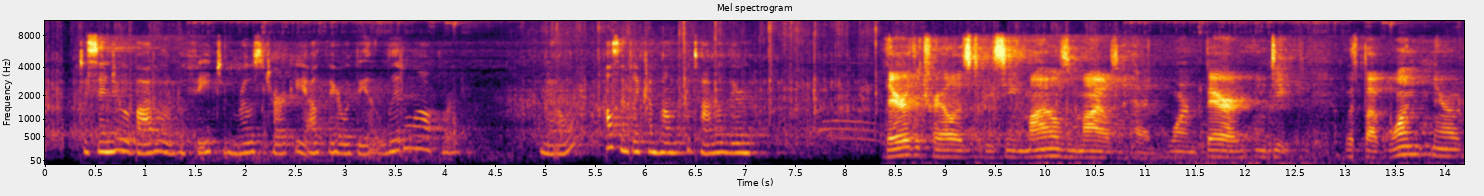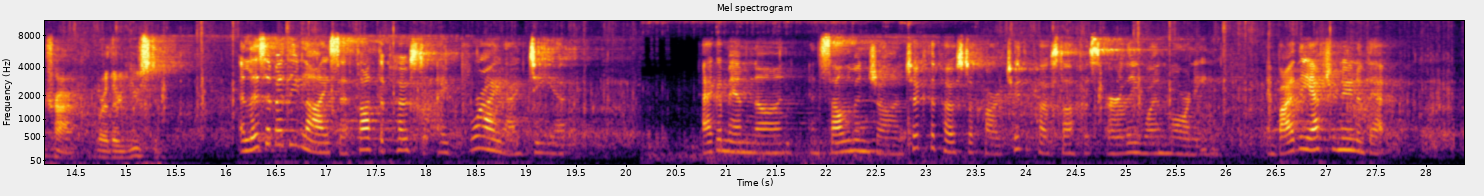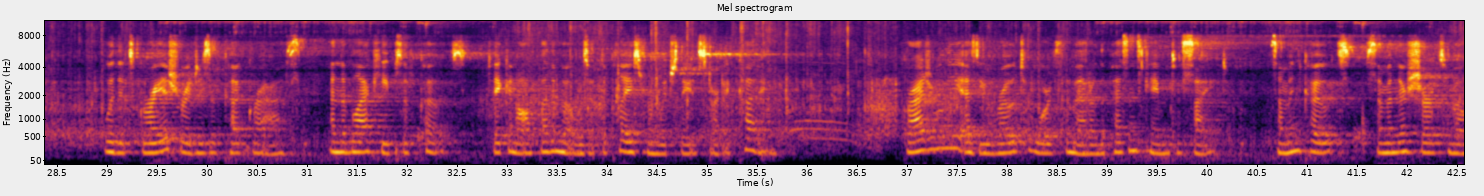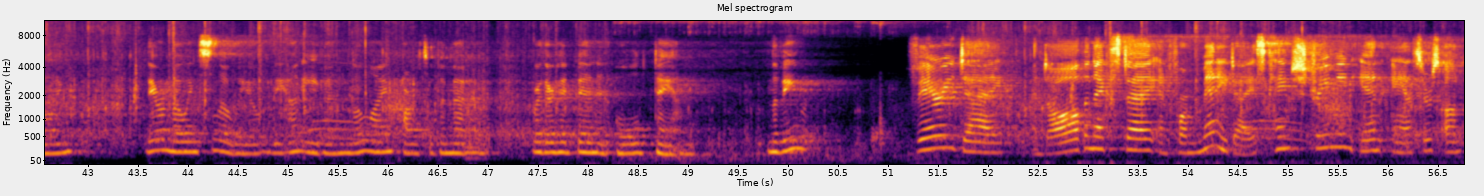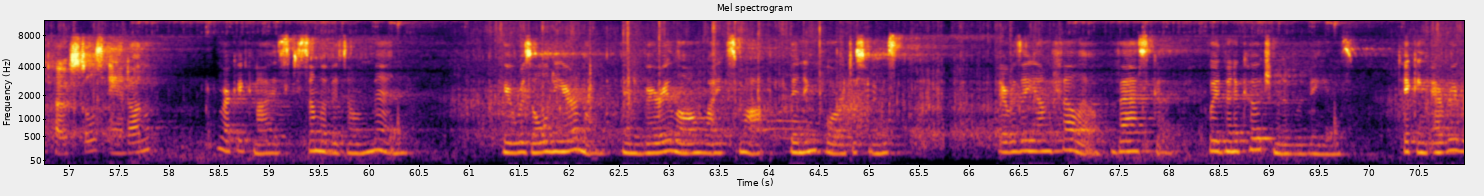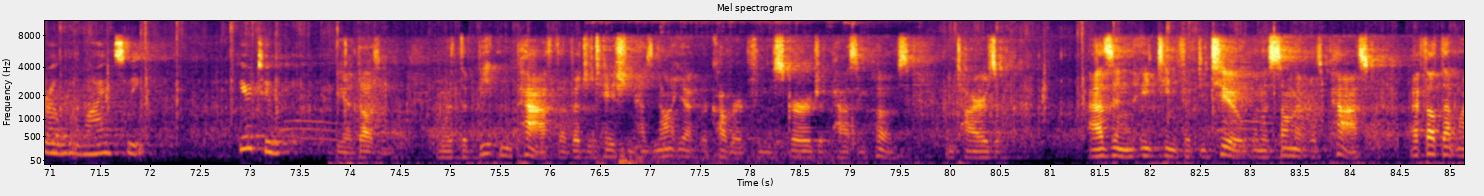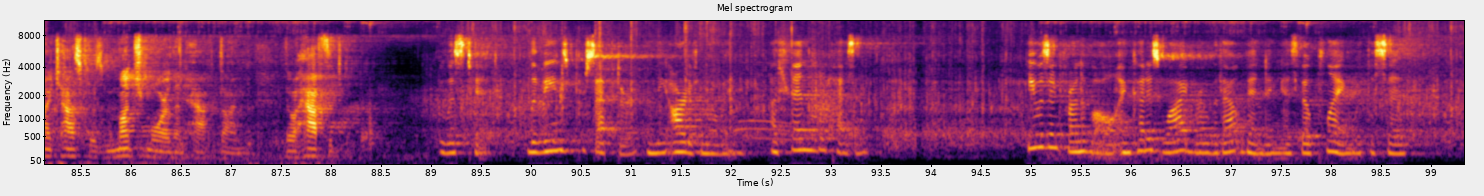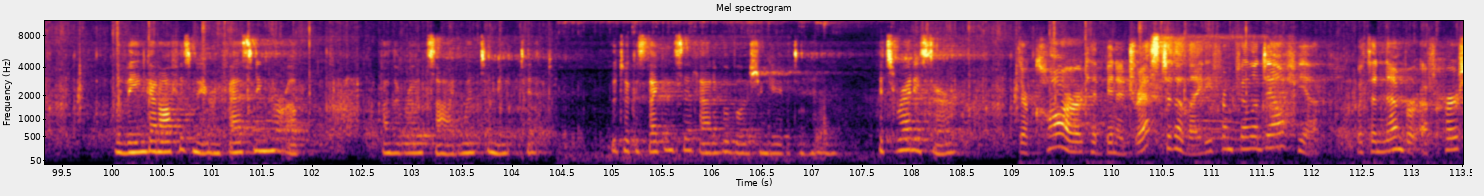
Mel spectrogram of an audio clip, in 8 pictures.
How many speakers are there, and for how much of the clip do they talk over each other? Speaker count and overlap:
3, no overlap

